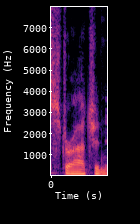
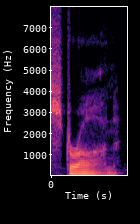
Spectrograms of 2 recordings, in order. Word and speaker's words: Strachan: He says, it's not Strachan, it's Strawn. You're mispronouncing the guy's name.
